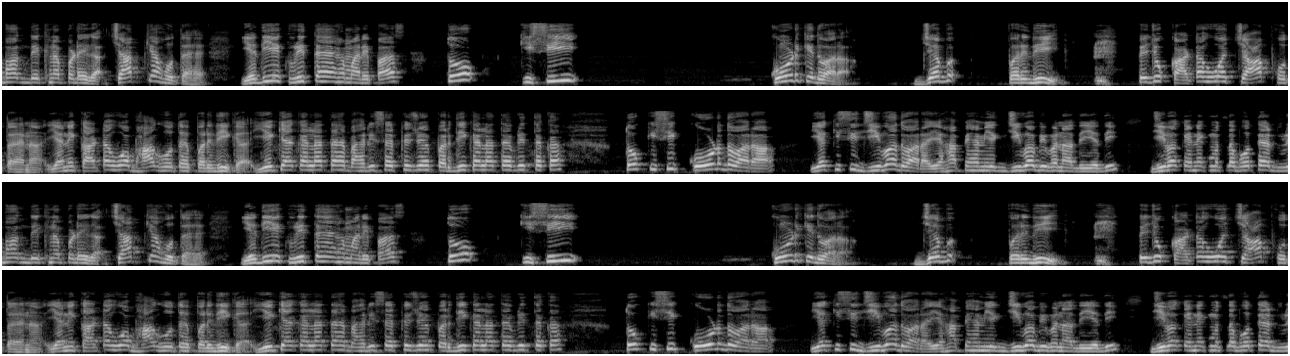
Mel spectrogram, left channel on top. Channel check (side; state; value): both; normal; correlation 0.35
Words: देखना पड़ेगा, चाप क्या होता है। यदि एक वृत्त है हमारे पास, तो किसी कोण के द्वारा जब परिधि पे जो काटा हुआ चाप होता है ना, यानी काटा हुआ भाग होता है परिधि का, ये क्या कहलाता है, बाहरी सरफेस जो है परिधि कहलाता है वृत्त का। तो किसी कोण द्वारा या किसी जीवा द्वारा, यहाँ पे हम एक जीवा भी बना दें, यदि जीवा कहने का मतलब होता है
